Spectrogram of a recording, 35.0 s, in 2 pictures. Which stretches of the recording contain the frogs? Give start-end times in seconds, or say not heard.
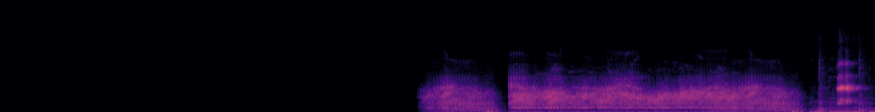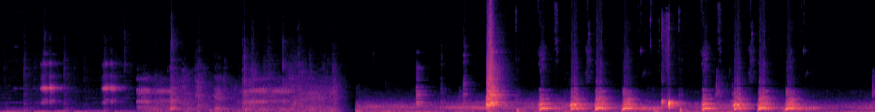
8.4-34.9.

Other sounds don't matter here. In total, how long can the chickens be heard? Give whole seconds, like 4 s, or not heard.
not heard.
